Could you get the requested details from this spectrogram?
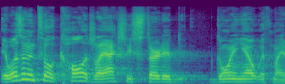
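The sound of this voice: A man talks at a fairly quick pace in a fairly bright tone.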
